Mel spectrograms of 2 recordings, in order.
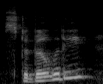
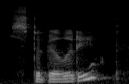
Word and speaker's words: stability: to get that pattern same pattern in the word stability we also have second syllable stress and the only difference is that i have a stu sound instead of just an uh sound so the same practice will help you trying ability stability um and yep that's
